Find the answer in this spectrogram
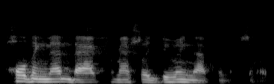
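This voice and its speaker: A man with an unremarkable speaking voice and an American accent, at a medium pitch and a moderate pace. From northern New York. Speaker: fitness coach. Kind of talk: casual interview.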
